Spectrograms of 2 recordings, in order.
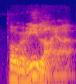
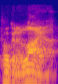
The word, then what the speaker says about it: Pogorilaya: through several pronunciations, and mainly it was about the emphasis in the names. And that was important. Like, Pogorilaya instead of Pogorelaya.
